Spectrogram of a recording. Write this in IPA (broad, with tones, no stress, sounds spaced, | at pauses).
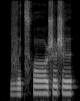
v ə˧ t͡sʰ ɔː˦ ʂ ə˦ ʂ ə˦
